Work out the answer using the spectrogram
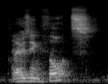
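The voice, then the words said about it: Put-on Australian accent, question-like intonation. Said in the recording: “I'll say it in Australian accent, so it always sounds like a question.”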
